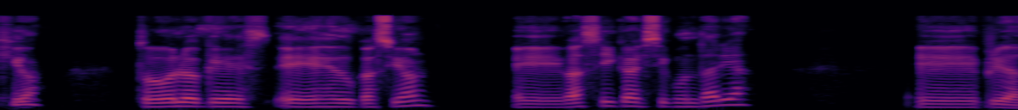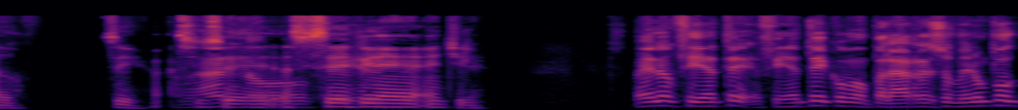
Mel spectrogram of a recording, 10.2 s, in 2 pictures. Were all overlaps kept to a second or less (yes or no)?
no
